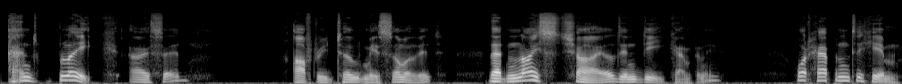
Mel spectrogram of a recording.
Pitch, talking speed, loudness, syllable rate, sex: 120 Hz, 140 wpm, -20 LUFS, 4.4 syllables/s, male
